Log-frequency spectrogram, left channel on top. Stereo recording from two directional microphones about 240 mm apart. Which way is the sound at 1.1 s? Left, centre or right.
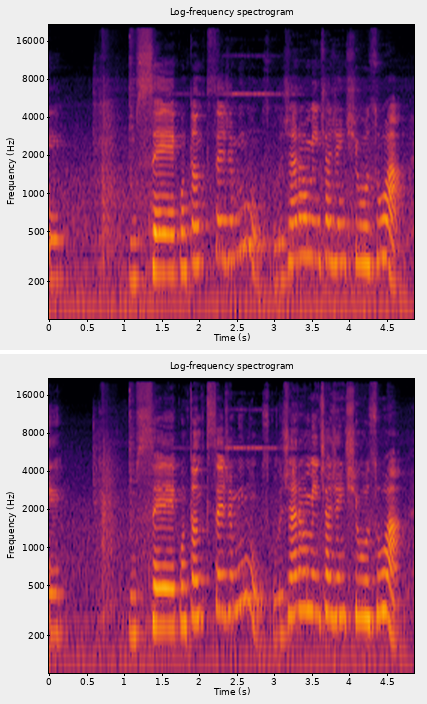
Centre.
